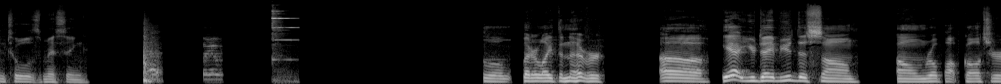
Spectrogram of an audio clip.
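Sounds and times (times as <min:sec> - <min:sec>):
speech: 0:00.0 - 0:01.0, 0:04.8 - 0:10.0
small bell struck with short bright dings: 0:02.7 - 0:03.1.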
